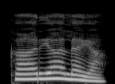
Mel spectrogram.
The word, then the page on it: ಕಾರ್ಯಾಲಯ: kāryālaya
